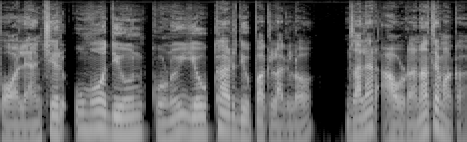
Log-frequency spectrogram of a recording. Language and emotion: Goan Konkani, sad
